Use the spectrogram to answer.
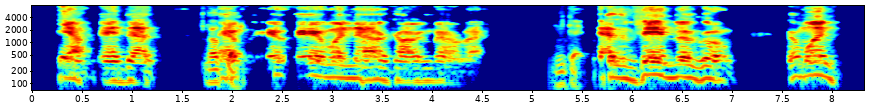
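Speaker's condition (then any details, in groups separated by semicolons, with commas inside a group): ALS/MND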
